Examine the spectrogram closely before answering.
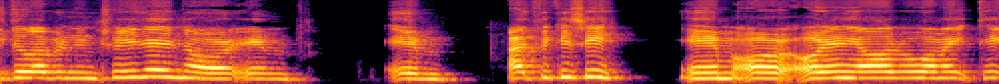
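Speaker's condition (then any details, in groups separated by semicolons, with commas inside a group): Cerebral palsy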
